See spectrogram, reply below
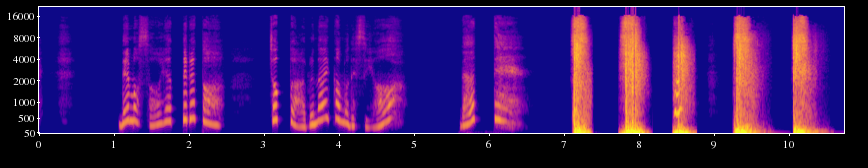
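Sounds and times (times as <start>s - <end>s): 
speech: 1.0s - 4.9s, 5.6s - 6.5s
punches landing on an unguarded person: 7.1s - 10.5s.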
